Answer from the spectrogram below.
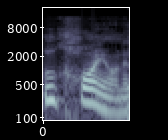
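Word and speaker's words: ouk hoion (οὐχ οἷον): Notice the rough breathing. Hoion. And since ouk does not have an accent, it only has a breathing mark, therefore ouk is pronounced with hoion. It's ouk hoion, as if they're one word.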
